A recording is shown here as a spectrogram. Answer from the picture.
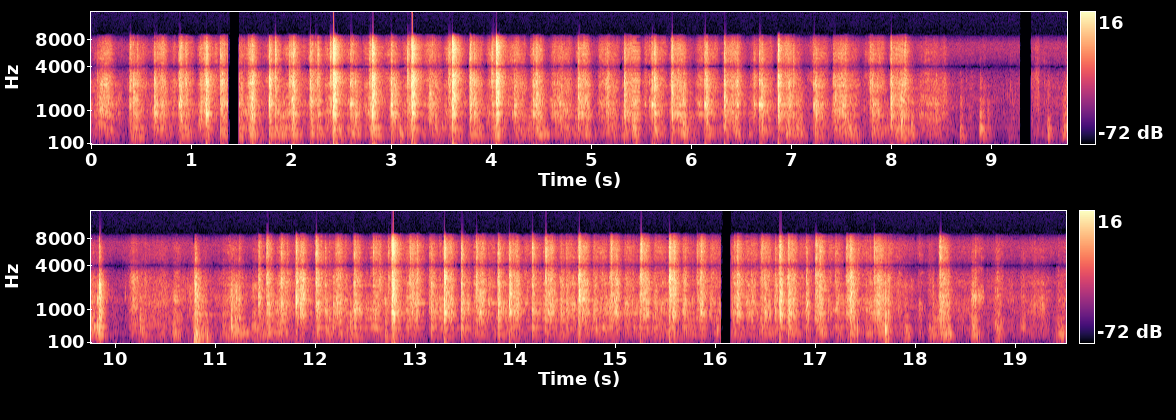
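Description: Rapid rattling clicks as a sewer inspection camera and its push cable are fed along a sewer pipe, stopping briefly just past the middle before starting again.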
